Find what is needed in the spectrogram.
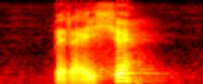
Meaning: inflection of Bereich: 1. dative singular 2. nominative/accusative/genitive plural
- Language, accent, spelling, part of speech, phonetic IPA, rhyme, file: German, Austria, Bereiche, noun, [bəˈʁaɪ̯çə], -aɪ̯çə, De-at-Bereiche.ogg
